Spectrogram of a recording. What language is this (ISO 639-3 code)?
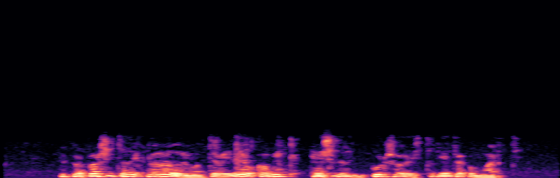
spa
